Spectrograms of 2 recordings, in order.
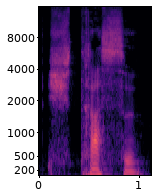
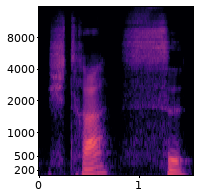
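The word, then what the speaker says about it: Straße: Strasse. Strasse. Ela vai soar como SS. Então aqui você, né, ao pronunciar, pensa que é SS, Strasse, Strasse.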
